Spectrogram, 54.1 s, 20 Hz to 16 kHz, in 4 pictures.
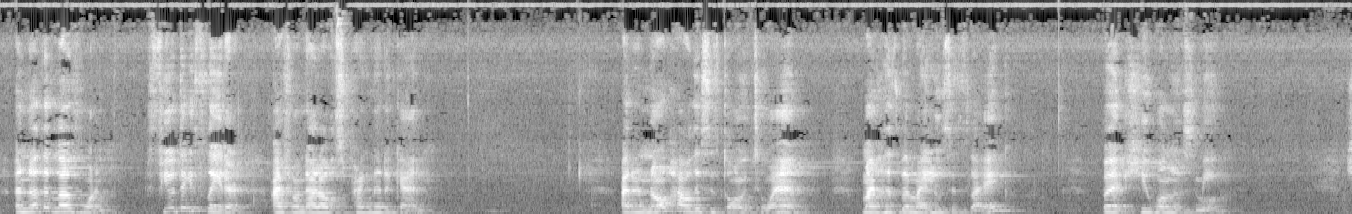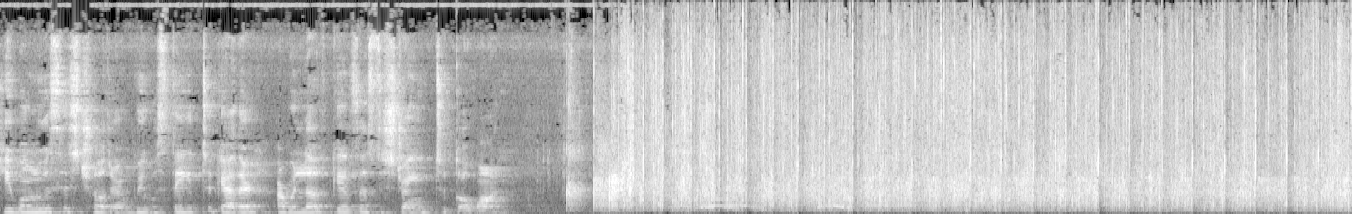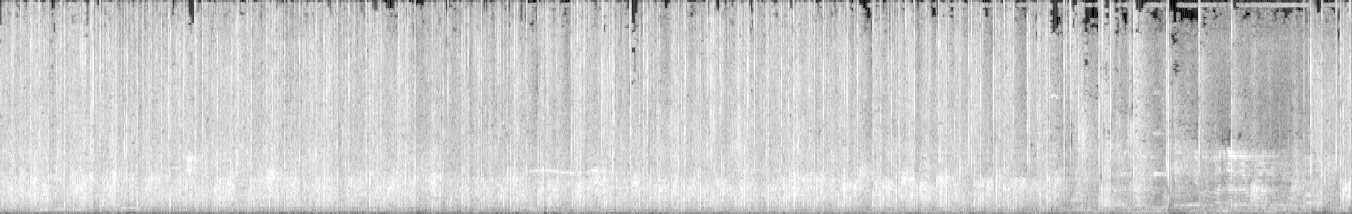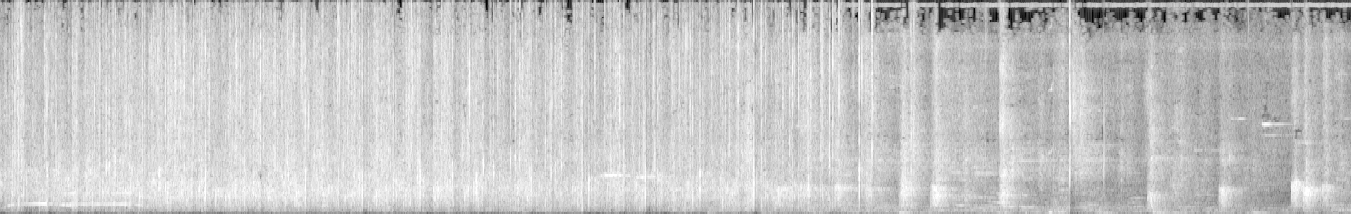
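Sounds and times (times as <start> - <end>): audience applauding: 19.1 - 51.4, 52.8 - 54.0.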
